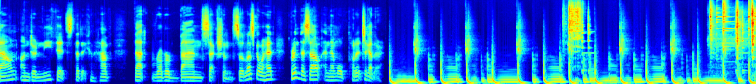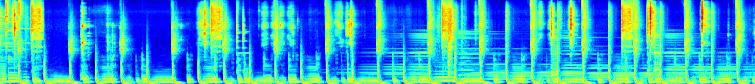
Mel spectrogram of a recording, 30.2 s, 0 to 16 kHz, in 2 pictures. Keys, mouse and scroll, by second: 6.2 click.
